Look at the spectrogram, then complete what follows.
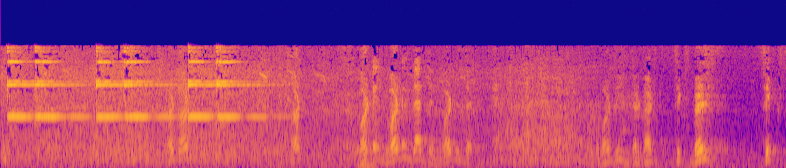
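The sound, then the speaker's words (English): A ship's bell strikes six bells: a short series of clear, resonant strikes with ringing overtones, then fades as people begin talking and chuckling. “What is that? Six bells.”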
